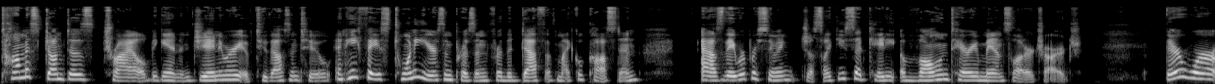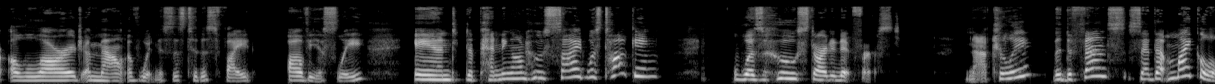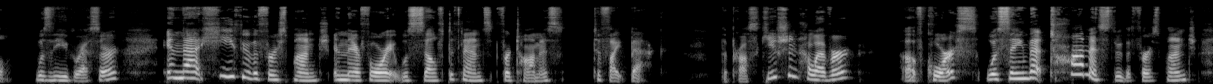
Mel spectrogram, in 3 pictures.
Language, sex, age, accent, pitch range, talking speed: English, female, 10-29, American, 185-270 Hz, 160 wpm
